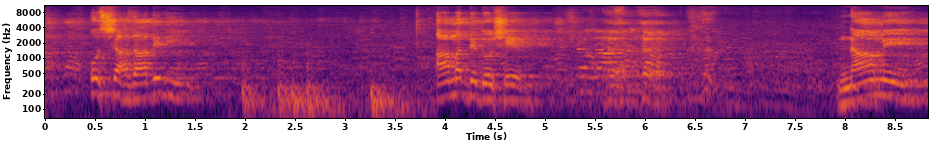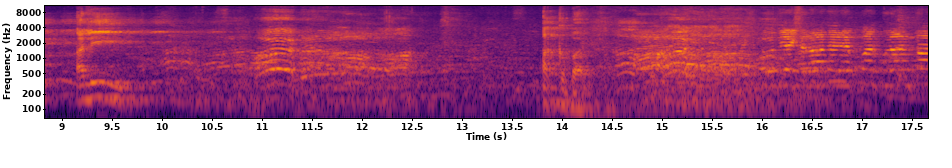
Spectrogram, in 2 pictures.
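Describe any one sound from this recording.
A man recites loudly and with feeling into a microphone, in a reverberant hall.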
